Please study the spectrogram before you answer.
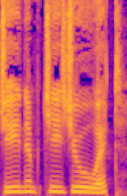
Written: ji'nmji'ju'et

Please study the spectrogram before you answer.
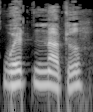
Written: wetnatl

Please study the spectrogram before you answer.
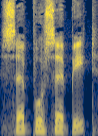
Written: sepusepit

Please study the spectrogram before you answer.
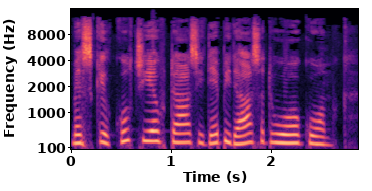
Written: guljiewta'sit

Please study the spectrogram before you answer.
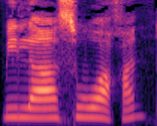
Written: mila'suaqan

